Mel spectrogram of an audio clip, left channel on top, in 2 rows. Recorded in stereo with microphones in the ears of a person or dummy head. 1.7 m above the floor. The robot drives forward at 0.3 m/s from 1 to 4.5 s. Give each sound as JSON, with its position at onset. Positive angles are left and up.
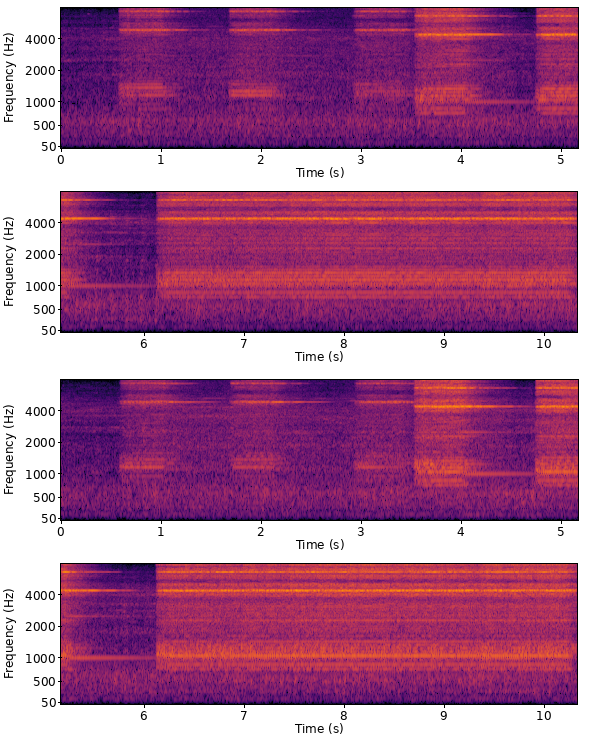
{"t": 0.6, "sound": "a doorbell", "side_deg": 75, "distance_m": 0.6}
{"t": 3.5, "sound": "a doorbell", "side_deg": -70, "distance_m": 1.2}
